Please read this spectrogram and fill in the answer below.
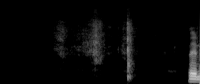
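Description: Soft rustling of a folded Banaras fancy saree being handled, with one short tap about a second and a quarter in as it is set down on the counter.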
